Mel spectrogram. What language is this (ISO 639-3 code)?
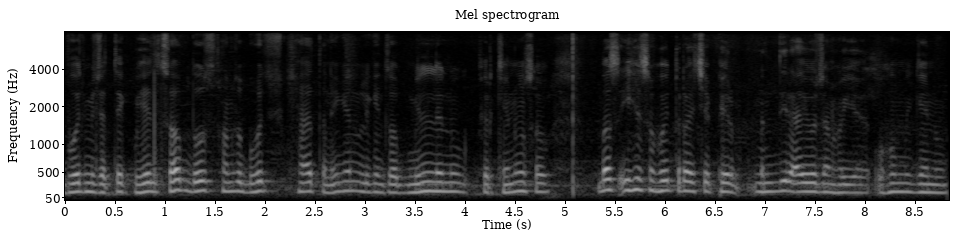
mai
